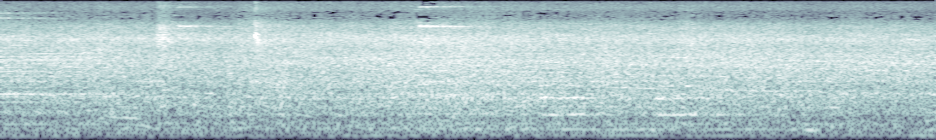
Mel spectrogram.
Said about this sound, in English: All right. I'll wait for this big truck to pass.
